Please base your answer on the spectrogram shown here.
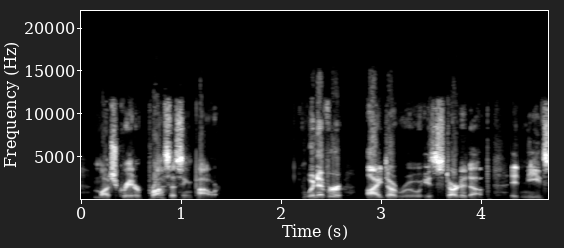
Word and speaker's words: ADIRU: data initial reference unit we pronounce it i daru horrible name but i'll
